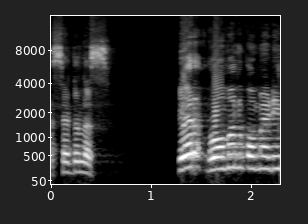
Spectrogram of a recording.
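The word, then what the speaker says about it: Pseudolus: miles क्लोरगस और ये सेडोलस ठीक है भाई पी साइलेंट रहता है सेडोलस फिर रोमन कॉमेडी में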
